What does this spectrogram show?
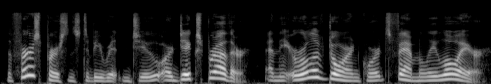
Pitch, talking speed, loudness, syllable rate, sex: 200 Hz, 205 wpm, -18 LUFS, 5.6 syllables/s, female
